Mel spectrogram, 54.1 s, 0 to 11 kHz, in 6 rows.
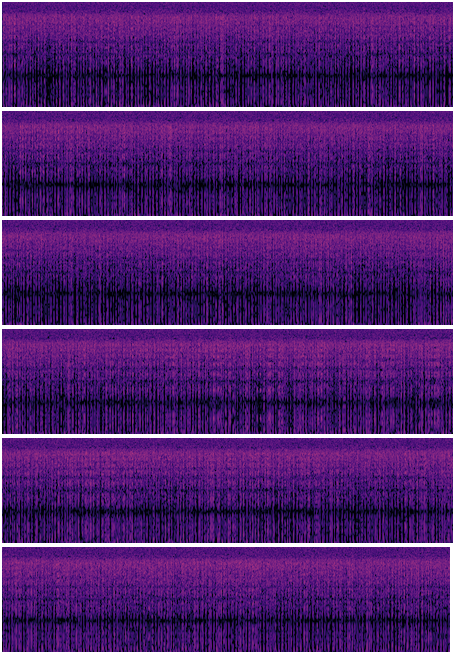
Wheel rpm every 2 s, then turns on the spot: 230, 230, 230, 230, 230, 230, 230, 230, 230, 240, 230, 230, 230, 230, 230, 230, 240, 230, 230, 210, 190, 200, 230, 230, 230, 230, 230.
none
